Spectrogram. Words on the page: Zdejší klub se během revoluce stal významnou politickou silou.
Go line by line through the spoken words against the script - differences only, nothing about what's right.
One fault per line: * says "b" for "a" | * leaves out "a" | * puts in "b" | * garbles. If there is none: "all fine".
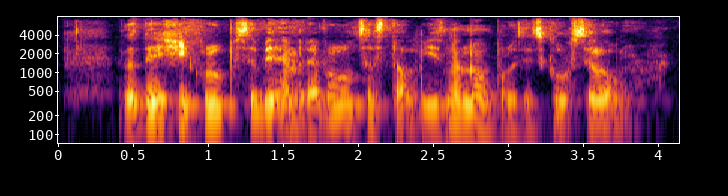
all fine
